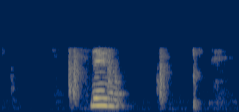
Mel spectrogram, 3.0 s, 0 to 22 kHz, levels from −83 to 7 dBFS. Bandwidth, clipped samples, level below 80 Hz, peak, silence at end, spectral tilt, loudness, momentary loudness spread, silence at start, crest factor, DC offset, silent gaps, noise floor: 3.9 kHz; under 0.1%; -90 dBFS; -10 dBFS; 0.5 s; -1 dB/octave; -28 LUFS; 23 LU; 0.85 s; 22 dB; under 0.1%; none; -76 dBFS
